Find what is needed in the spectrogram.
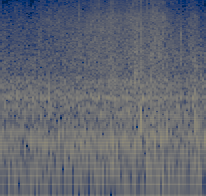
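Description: Quiet room tone: a faint steady hum with a faint click or two, the clearest about one and a half seconds in.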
